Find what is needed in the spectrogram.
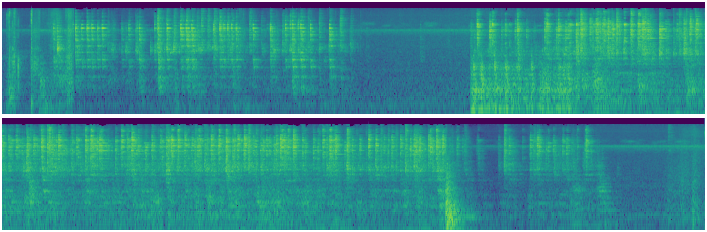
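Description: Hand chain hoists on a gantry crane being pulled, with chain links rattling and clicking through the hoists as a heavy cast-iron tailstock is lifted on slings. There are two stretches of pulling: a shorter one early and a longer, steadier one in the middle that ends with a brief rising squeak.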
